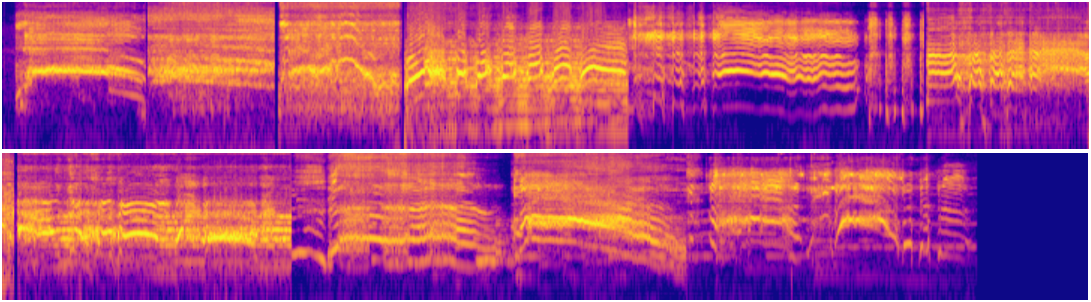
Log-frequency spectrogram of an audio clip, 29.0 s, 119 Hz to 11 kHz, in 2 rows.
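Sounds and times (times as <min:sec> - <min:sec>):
woman screaming high-pitched: 0:14.7 - 0:18.3, 0:18.9 - 0:27.4.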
